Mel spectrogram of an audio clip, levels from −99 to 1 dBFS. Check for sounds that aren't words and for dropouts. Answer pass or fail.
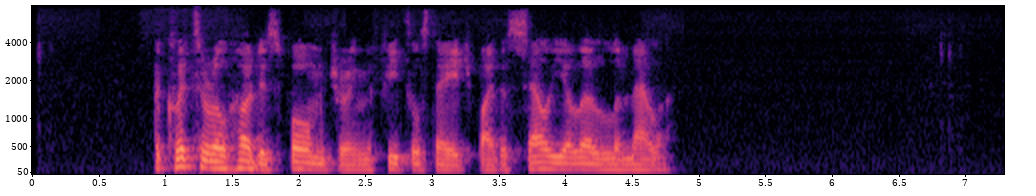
pass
